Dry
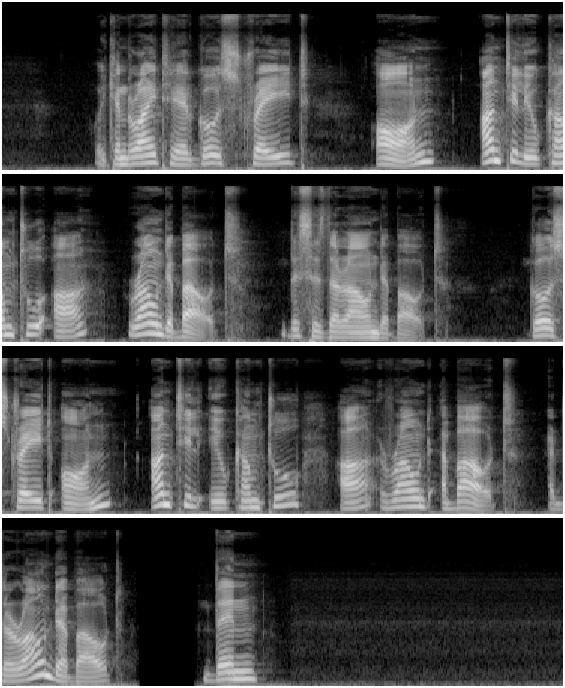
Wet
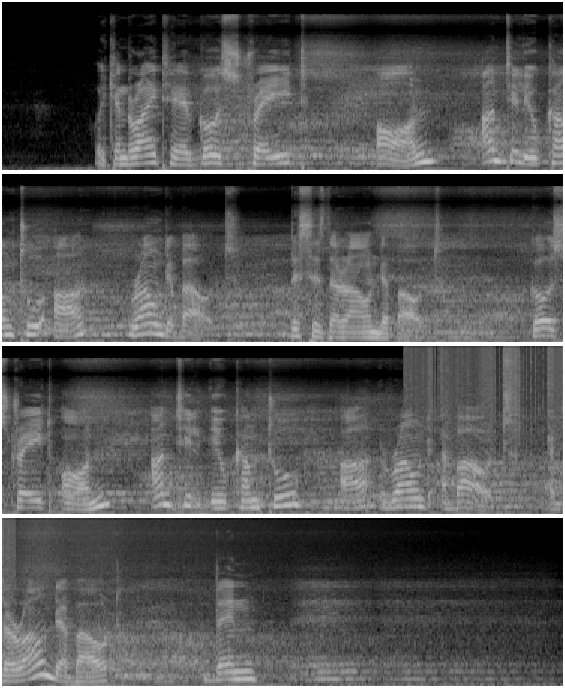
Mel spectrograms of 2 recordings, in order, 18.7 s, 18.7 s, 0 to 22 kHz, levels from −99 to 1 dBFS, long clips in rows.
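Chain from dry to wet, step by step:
0:12.70–0:14.14: spike at every zero crossing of −18.5 dBFS
automatic gain control gain up to 15 dB
flanger 0.26 Hz, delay 8.5 ms, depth 1.5 ms, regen +72%
brickwall limiter −15.5 dBFS, peak gain reduction 11 dB
feedback delay with all-pass diffusion 806 ms, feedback 41%, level −10 dB
level −6.5 dB

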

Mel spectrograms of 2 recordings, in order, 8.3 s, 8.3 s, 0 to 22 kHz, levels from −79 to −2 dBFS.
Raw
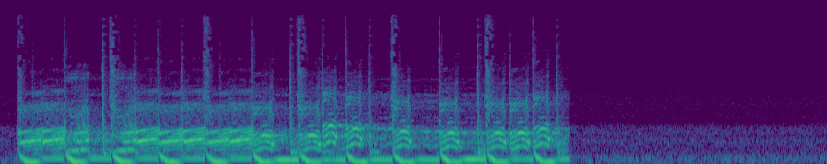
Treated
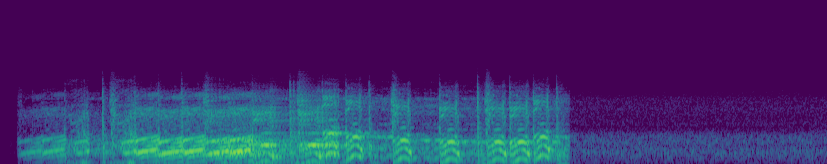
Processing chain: fade in at the beginning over 1.62 s
0:02.07–0:03.39: flutter between parallel walls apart 6.3 metres, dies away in 0.5 s
single-sideband voice off tune −240 Hz 320–2,700 Hz
level +6.5 dB

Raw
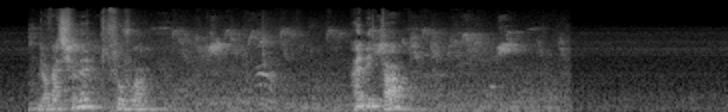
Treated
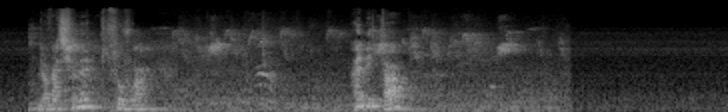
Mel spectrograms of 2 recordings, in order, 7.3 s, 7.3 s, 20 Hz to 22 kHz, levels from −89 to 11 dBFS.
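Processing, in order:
0:01.33–0:01.78: graphic EQ with 15 bands 400 Hz −5 dB, 1,600 Hz +8 dB, 4,000 Hz +7 dB, 10,000 Hz −11 dB
level −3.5 dB

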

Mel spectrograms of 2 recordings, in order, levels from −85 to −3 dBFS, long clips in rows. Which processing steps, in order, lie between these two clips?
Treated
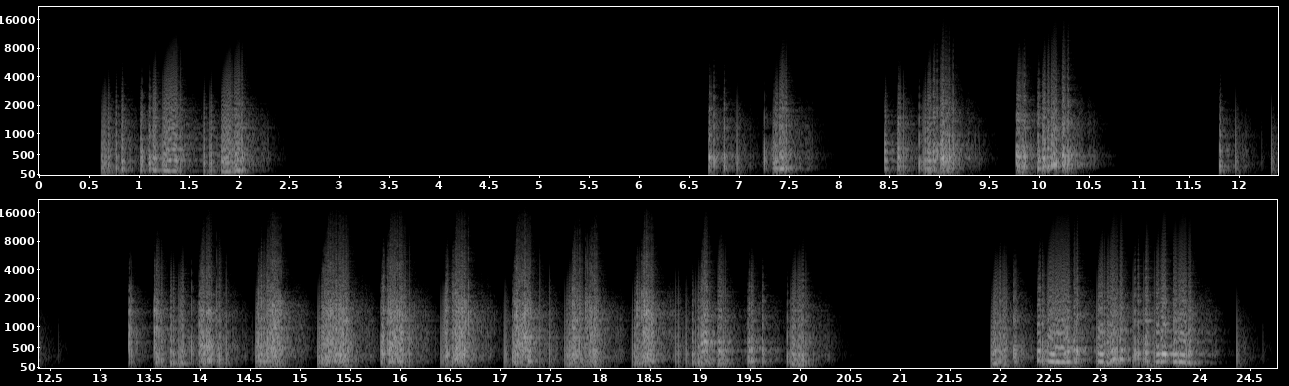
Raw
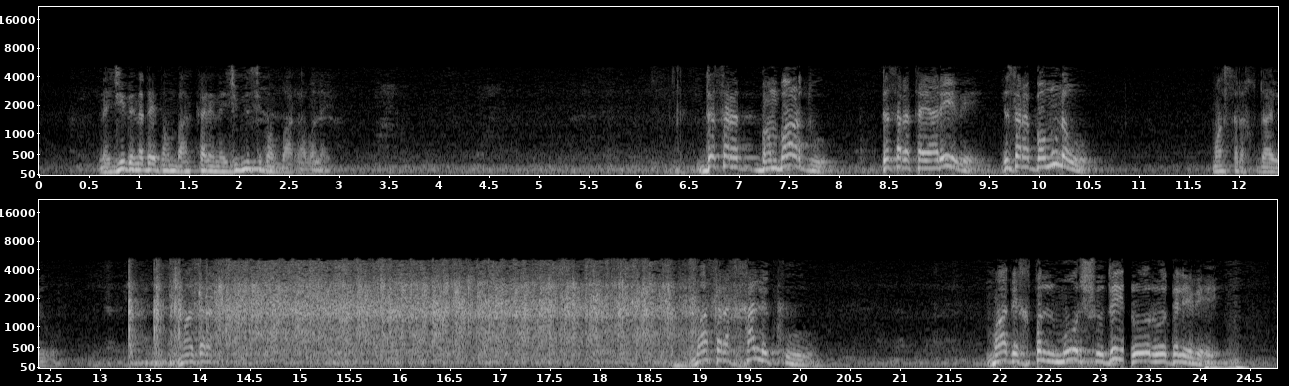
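running median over 15 samples
tube saturation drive 16 dB, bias 0.35
two-band tremolo in antiphase 1.6 Hz, depth 100%, crossover 450 Hz
double-tracking delay 47 ms −6.5 dB
comparator with hysteresis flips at −28 dBFS
high-pass filter 290 Hz 12 dB per octave
far-end echo of a speakerphone 260 ms, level −18 dB
low-pass that shuts in the quiet parts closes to 830 Hz, open at −38 dBFS
low-pass filter 3,200 Hz 6 dB per octave
convolution reverb RT60 0.65 s, pre-delay 3 ms, DRR 4.5 dB
level +7 dB

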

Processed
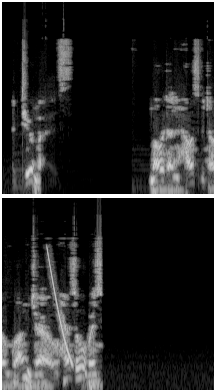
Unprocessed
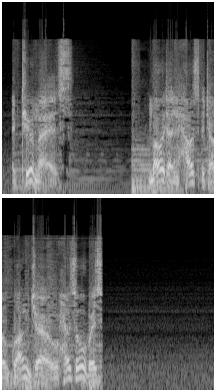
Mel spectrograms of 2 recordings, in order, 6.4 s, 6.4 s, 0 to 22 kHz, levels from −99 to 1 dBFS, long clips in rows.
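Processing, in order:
0:00.57–0:02.23: first-order pre-emphasis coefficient 0.9
0:03.84–0:04.25: sound drawn into the spectrogram fall 350–9,000 Hz −21 dBFS
noise reduction from a noise print of the clip's start 29 dB
level −1.5 dB

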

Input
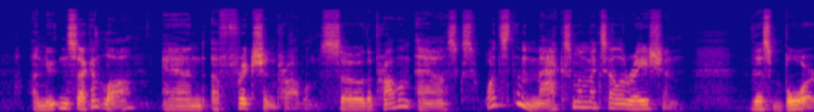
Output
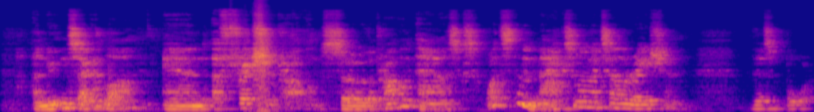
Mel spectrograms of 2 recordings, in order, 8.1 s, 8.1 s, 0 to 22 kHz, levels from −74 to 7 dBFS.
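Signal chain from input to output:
fade-out on the ending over 2.23 s
0:02.12–0:03.11: tilt shelving filter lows −8.5 dB, about 680 Hz
in parallel at −0.5 dB: downward compressor, threshold −34 dBFS, peak gain reduction 24.5 dB
on the sum: wave folding −7 dBFS
convolution reverb RT60 0.45 s, pre-delay 3 ms, DRR −6.5 dB
level −10.5 dB

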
